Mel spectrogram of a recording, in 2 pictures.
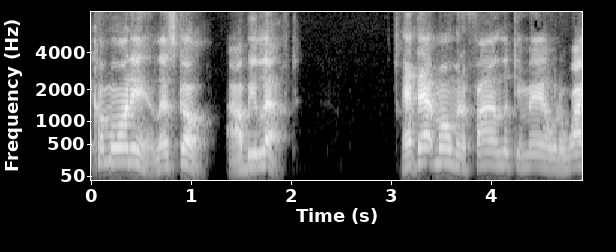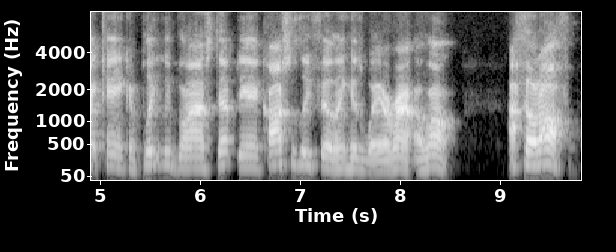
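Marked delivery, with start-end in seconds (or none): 0.0-1.2 slow, deliberate, drawn-out calling voice. Speaker retelling calling someone in a third time, retelling a loud call. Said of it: "in a loud voice".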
